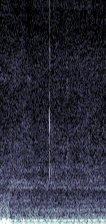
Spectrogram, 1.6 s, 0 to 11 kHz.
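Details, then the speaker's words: 2007 GMC Yukon XL Denali 6.2 L V8, towed in as a no-crank no-start from a down low-speed communication network, started once the splice packs are reconnected: it fires and drops straight into a smooth, even idle with no misses, knocks or stumbles. "Fire it up. I'm sure she's gonna fire. Whee! She goes. Awesome."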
